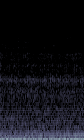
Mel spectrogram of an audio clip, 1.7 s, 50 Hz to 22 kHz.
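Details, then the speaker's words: BMW F10 idling on a freshly fitted new battery: steady, even low rumble with no knocks or misses; normal smooth idle. "Isto sad ćemo da ga upišemo, to je da stavimo prvo malo da auto radi, jer mi je rekao ovaj što sam uzeo akumulator da treba da ostavi malo auto da radi jedno deset do petnaest minuta sa novim akumulatorom i onda tek normalno da ga vozim."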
